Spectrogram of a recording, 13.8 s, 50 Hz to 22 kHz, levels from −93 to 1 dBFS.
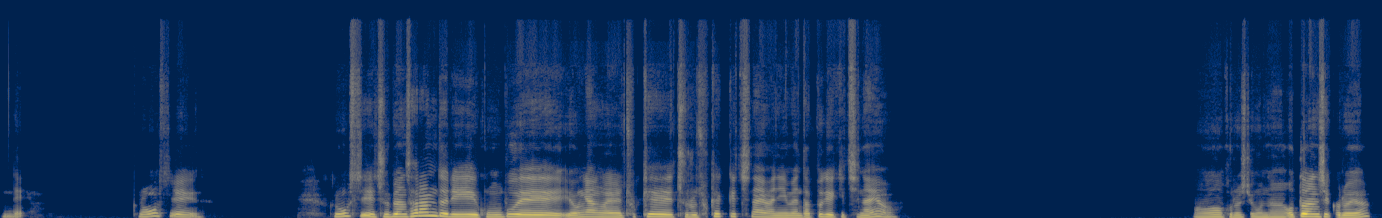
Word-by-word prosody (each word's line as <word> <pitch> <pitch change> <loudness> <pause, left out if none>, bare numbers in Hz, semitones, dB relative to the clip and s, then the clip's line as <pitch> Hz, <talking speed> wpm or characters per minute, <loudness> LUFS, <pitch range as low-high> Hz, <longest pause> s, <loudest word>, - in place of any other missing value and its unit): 네. - - -12 1.1
그럼 235 +1 -6
혹시 235 -8 -5 1.3
그럼 255 0 -2
혹시 285 -4 0
주변 240 +2 +1
사람들이 265 -7 +3
공부에 215 -3 +2
영향을 200 -1 -1
좋게 235 0 +1
주로 205 0 -5
좋게 265 +7 -3
끼치나요 245 -4 -5
아니면 190 -1 -2
나쁘게 205 +5 -1
끼치나요? 205 +3 -6 3.0
아 210 +1 -3
그러시구나. 195 0 -5
어떤 250 +4 +7
식으로요? 205 0 -1
215 Hz, 230 characters per minute, -25 LUFS, 200-240 Hz, 3.0 s, 어떤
